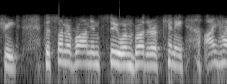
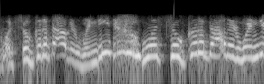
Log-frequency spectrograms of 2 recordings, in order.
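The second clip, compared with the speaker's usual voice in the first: crazed, higher-pitched menace; Jack Nicholson; 9 semitones higher than usual. Acted. Sleepless boy answers mom's good morning, crazed. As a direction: snap at mom like a madman. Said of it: "just like The Shining".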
